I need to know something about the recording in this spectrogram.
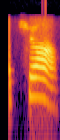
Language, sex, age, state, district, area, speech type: Punjabi, female, 45-60, Punjab, Ludhiana, urban, conversation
